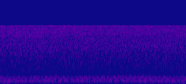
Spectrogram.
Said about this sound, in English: Car coming. I hear it.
